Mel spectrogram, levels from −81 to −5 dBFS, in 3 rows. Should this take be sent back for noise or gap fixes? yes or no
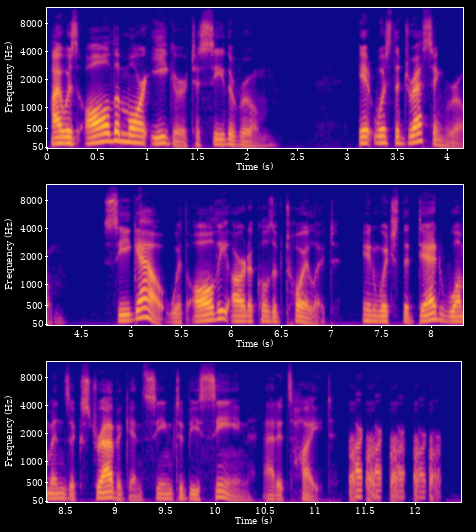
yes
